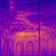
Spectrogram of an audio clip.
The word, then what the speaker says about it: DILIH: Dill is how you pronounce it.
